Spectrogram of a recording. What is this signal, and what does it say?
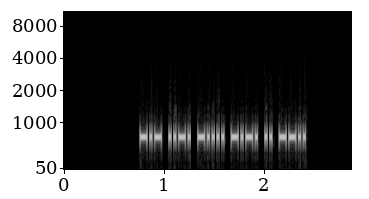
Morse code, heard as a keyed tone, about 51 wpm, 700 Hz. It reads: KF6CIZ
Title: USA Call Signs - 6 Characters - 50wpm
